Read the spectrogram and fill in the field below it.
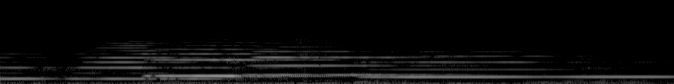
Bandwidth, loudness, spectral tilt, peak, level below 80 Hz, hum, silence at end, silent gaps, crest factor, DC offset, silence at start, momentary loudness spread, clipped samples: over 20 kHz; -42 LUFS; -7 dB/octave; -30 dBFS; -62 dBFS; none; 0 s; none; 12 dB; under 0.1%; 0 s; 13 LU; under 0.1%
